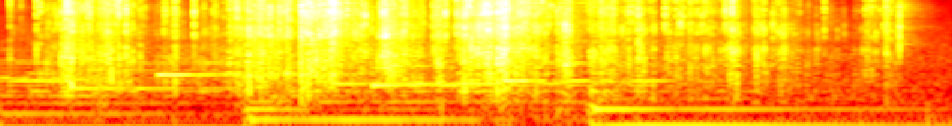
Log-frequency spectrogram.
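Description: Background music with held chords that change every second or two, over the crinkling and rustling of a small plastic bag of toy parts being handled.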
